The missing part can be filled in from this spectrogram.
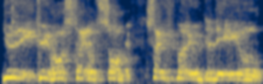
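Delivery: loud screaming in a Scottish accent. Speaker doing his best impression of a Call of Duty character, screaming Soap MacTavish impression. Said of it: "my best impression ... screaming at you".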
